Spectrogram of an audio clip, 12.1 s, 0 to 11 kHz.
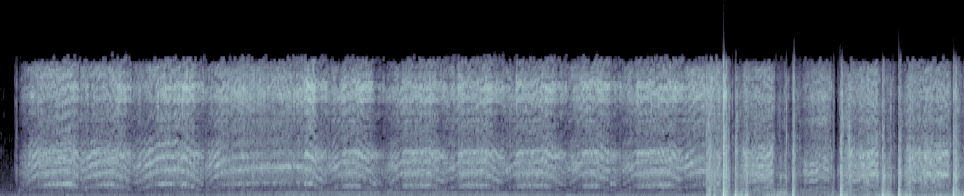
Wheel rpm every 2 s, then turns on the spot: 90, 160, 110, 130, 140, 80.
none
